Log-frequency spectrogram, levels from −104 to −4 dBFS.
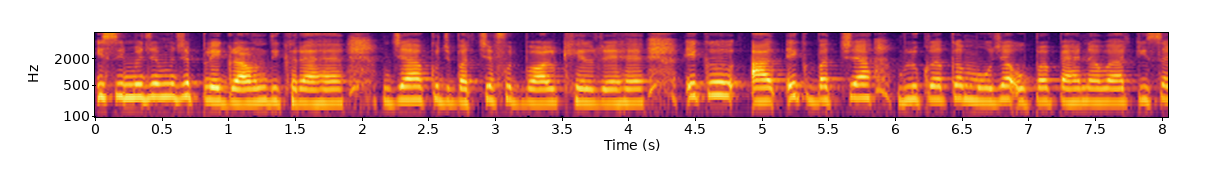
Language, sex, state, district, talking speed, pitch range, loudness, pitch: Hindi, female, Chhattisgarh, Sukma, 225 wpm, 215-250 Hz, -18 LUFS, 225 Hz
